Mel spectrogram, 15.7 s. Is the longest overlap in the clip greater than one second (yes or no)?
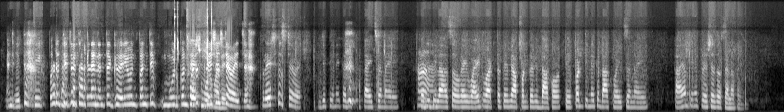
no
